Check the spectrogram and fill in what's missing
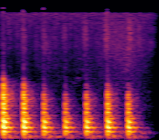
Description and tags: Knocking Wooden Door
Moderate/soft knocking on a wooden door
door, knock, knocking, wood, wooden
